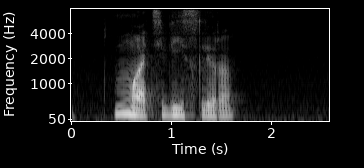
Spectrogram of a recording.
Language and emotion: Russian, angry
